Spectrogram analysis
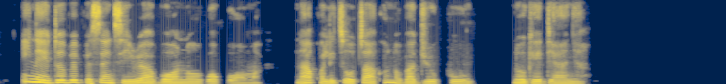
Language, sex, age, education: Igbo, female, 30-45, tertiary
